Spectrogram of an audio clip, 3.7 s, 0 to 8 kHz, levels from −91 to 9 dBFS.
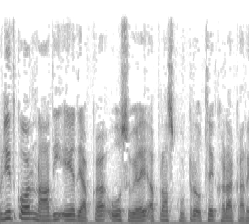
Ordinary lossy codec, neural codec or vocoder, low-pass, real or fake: none; none; 7.2 kHz; real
